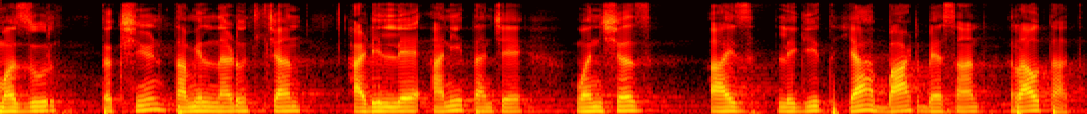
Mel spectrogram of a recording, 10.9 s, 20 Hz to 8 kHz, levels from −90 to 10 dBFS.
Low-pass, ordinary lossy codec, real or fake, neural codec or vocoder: 7.2 kHz; none; real; none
